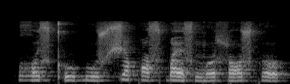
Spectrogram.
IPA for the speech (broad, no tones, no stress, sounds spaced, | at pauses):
ʁʷ i s kʼ u ɓ u s ʃ i qʷ ɛ sˤ ɓ ɛ s ŋ͡m ɤ ɬ ɔ s k ɤ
